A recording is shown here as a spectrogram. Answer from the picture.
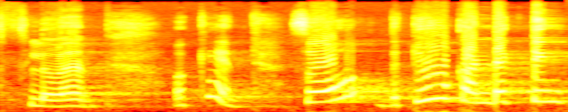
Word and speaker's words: phloem: is phloem so here p h should be pronounced as f okay phloem it's not chloem or something it's floam okay so the two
